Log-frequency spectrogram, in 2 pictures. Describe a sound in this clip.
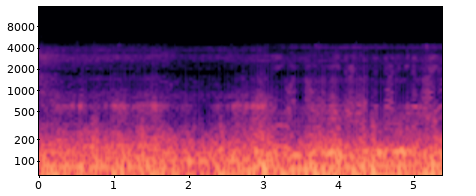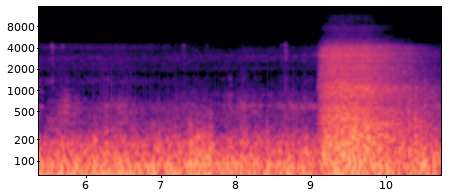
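A motorcycle engine rumbles steadily while riding.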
